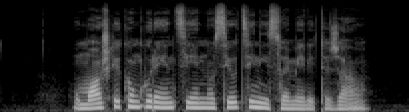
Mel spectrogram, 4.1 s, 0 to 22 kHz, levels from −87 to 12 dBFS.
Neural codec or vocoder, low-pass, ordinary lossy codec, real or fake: vocoder, 44.1 kHz, 128 mel bands every 512 samples, BigVGAN v2; 19.8 kHz; none; fake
